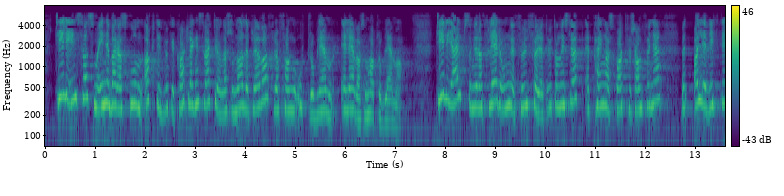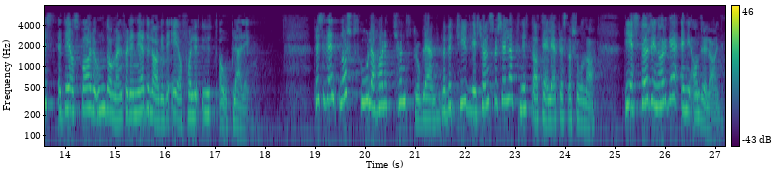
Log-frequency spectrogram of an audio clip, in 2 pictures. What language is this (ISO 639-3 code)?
nob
